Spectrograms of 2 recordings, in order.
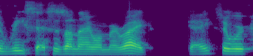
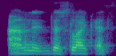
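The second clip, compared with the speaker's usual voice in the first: ordinary delivery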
